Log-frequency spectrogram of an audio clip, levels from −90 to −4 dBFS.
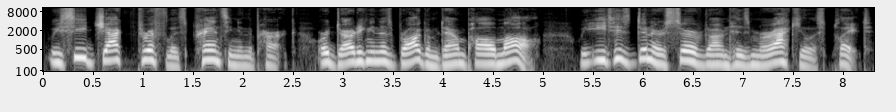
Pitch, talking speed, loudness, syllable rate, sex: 175 Hz, 180 wpm, -18 LUFS, 4.7 syllables/s, male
